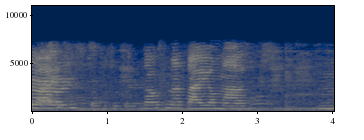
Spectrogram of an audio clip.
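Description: Young children singing together in a sing-song way, in short phrases.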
